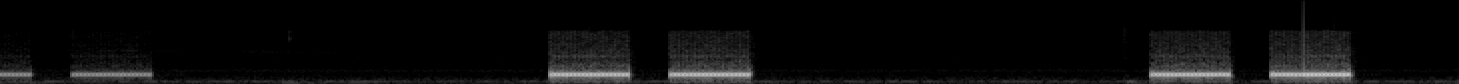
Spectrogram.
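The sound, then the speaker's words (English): A telephone ringing tone heard down the line as a call is placed: three pairs of steady, buzzy double rings, separated by silent pauses, clear with no voices. “I'm ringing you when you asked me to.”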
